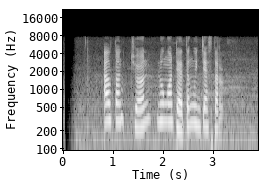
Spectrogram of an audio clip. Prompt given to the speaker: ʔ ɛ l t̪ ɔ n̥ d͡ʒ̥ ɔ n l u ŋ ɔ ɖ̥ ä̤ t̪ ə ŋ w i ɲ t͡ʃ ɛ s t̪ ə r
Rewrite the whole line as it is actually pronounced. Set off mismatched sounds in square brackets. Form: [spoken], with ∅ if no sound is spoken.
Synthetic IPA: ʔ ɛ l t̪ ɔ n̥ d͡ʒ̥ ɔ n l u ŋ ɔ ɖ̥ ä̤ t̪ ə ŋ w i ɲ t͡ʃ ɛ s t̪ ə r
